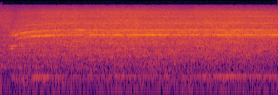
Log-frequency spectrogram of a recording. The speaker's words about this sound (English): The familiar roar of leaf blowers can often be heard outside on a brisk fall morning. The crunchy brown leaves litter people's yards and walkways. The gust from a leaf blower whisks the leaves into the street.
